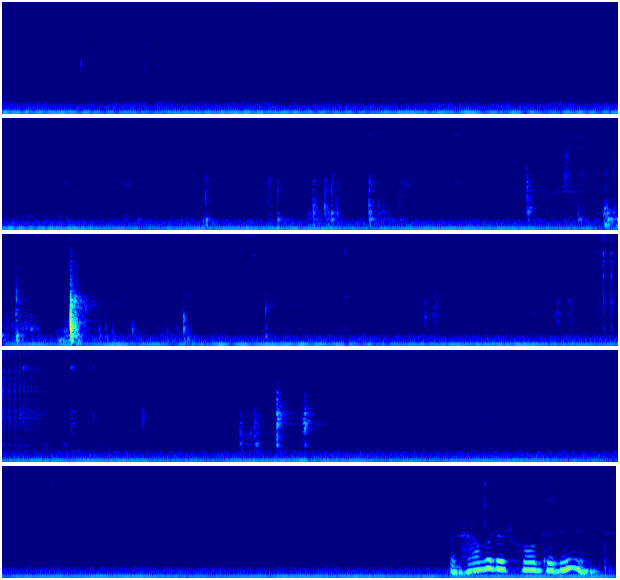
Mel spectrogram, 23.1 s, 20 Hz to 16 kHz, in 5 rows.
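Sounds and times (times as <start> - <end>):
small metal parts clicking: 0.0 - 3.6, 13.7 - 14.7.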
